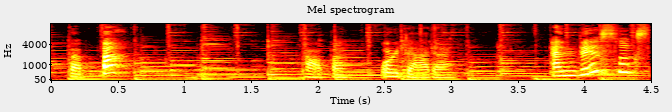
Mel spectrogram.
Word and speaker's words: papá: Papa in Spanish is papá. Same thing. Sounds similar. Just a little accent on the end. So it's papá, papa, or dada.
